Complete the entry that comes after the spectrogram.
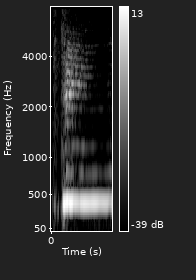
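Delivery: high, loud mock "Ding!" chime; imitated quiz ding. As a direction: ring it out like a game-show chime. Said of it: "and it goes".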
